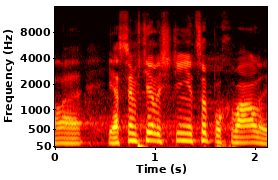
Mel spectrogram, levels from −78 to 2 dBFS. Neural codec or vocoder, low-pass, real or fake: none; 14.4 kHz; real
